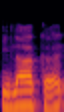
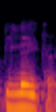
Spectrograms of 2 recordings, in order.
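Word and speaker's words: إليك: So example, if ila is attached to ka, that is anta, it become not ilaka, it will become ilaika.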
